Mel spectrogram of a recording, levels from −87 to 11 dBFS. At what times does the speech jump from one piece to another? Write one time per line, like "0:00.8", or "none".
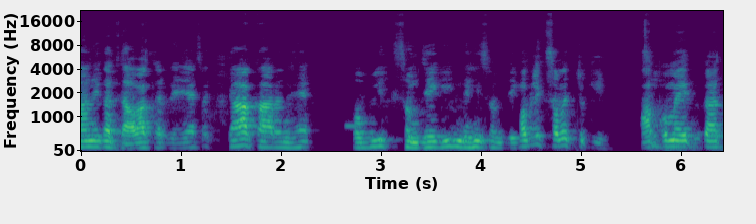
none

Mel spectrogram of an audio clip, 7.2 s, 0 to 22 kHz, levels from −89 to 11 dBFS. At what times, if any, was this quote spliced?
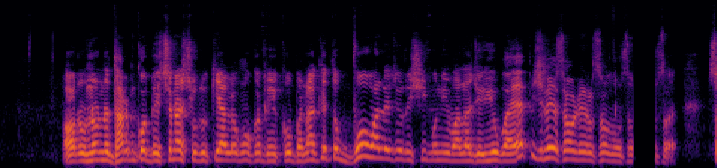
none

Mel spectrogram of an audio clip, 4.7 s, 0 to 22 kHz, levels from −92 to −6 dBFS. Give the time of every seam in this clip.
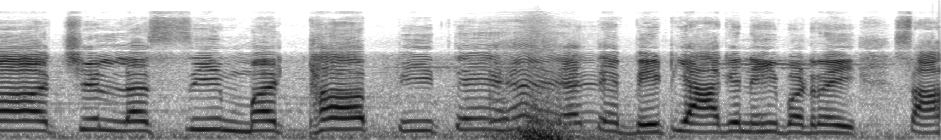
0:02.7

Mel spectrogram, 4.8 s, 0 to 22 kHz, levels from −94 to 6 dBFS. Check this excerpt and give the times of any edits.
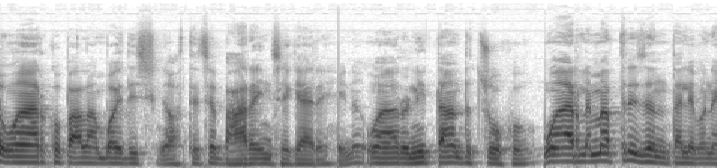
0:02.2
0:03.5

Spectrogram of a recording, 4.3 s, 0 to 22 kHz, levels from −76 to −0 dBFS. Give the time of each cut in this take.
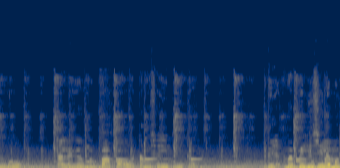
0:03.3

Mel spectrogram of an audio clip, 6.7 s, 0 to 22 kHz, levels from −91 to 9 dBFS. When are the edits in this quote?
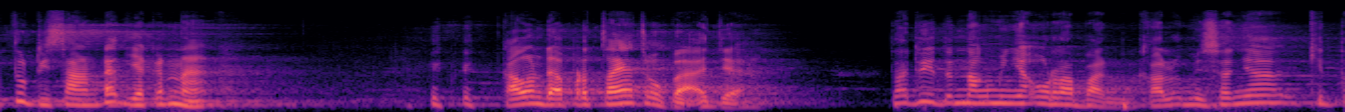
0:04.6

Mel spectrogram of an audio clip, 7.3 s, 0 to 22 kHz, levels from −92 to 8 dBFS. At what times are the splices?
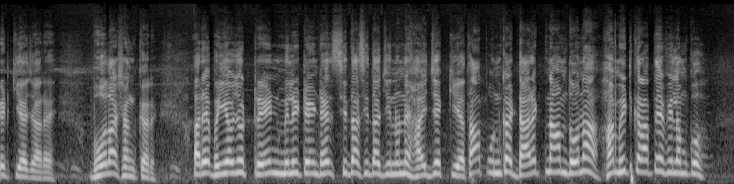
none

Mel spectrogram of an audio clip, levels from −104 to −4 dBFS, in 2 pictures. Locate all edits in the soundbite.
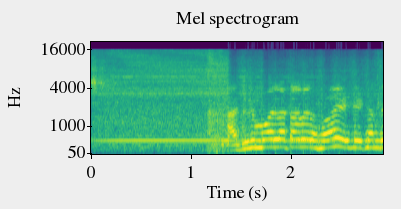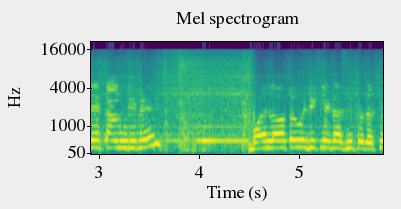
none

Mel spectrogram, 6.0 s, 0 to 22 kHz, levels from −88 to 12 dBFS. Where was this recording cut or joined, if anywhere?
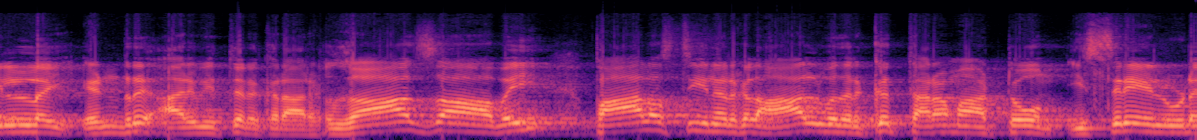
0:01.6

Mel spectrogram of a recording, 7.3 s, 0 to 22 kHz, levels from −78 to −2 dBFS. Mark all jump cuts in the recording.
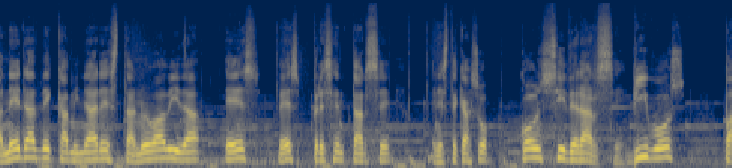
0:06.2

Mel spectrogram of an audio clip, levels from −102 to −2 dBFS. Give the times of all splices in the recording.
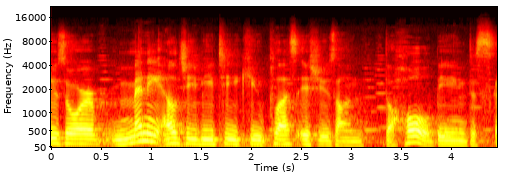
none

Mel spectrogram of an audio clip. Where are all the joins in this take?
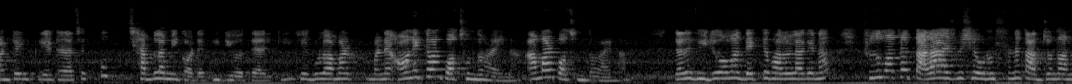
none

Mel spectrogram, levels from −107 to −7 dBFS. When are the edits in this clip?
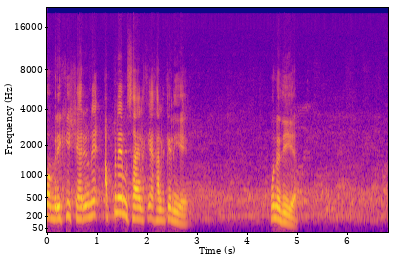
none

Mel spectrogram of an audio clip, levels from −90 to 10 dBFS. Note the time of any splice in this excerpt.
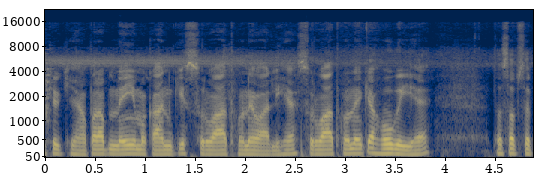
none

